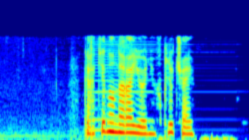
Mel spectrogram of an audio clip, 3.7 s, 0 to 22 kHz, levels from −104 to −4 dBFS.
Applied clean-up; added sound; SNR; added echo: classical method spectral subtraction.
